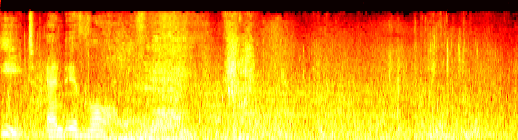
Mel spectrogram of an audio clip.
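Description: Water swooshes and bubbles.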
